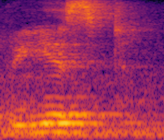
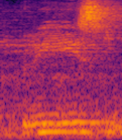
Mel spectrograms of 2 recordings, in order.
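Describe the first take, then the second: First: The i and e vowels are sounded separately. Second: The vowel is one long ee sound. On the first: "प्रीएस्ट में आपका क्या होगा कि आई ई दोनों का साउंड आ जाएगा" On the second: "प्रीस्ट बोलते हैं लोग"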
